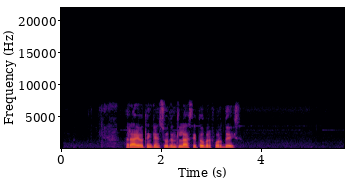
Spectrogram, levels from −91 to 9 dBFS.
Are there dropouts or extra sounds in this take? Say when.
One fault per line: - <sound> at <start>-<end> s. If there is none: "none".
none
